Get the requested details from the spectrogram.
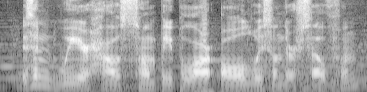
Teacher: we have a rising intonation at the end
